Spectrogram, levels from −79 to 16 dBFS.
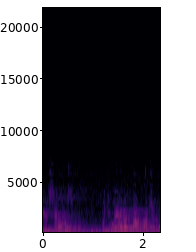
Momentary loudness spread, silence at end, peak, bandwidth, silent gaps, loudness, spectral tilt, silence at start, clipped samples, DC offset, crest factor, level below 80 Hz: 9 LU; 0 s; -30 dBFS; 16 kHz; none; -48 LUFS; -5.5 dB/octave; 0 s; under 0.1%; under 0.1%; 18 dB; -64 dBFS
